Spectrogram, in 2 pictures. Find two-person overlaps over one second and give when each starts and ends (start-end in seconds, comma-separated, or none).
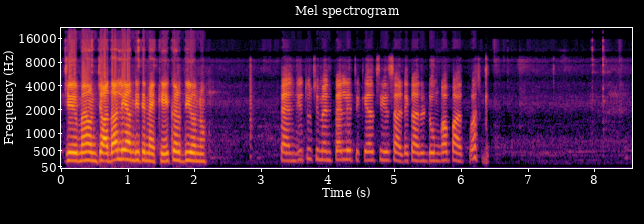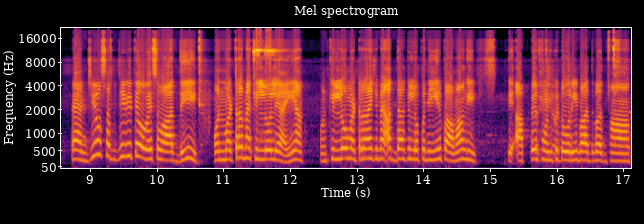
none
